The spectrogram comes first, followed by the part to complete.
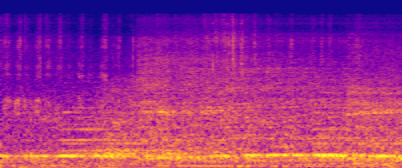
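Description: A manual toothbrush scrubbing teeth, a steady scratchy hiss, with a low rumble of street traffic underneath.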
